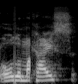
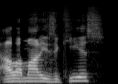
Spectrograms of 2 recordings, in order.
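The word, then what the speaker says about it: Olamide Zaccheaus: man because what's his name was his name Ola case am I saying that right he is I say it wrong I can correct al-amani Zacchaeus yes he is absolutely capable of taking ques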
